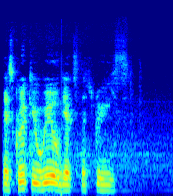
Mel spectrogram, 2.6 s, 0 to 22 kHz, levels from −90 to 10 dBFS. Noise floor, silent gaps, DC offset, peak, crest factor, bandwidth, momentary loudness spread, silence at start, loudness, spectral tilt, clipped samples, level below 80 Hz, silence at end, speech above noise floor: -58 dBFS; none; under 0.1%; -8 dBFS; 18 dB; 10 kHz; 13 LU; 0.05 s; -25 LUFS; -5.5 dB/octave; under 0.1%; -66 dBFS; 0.9 s; 33 dB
